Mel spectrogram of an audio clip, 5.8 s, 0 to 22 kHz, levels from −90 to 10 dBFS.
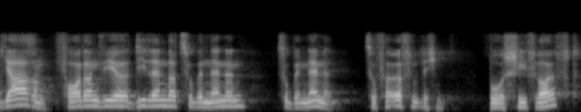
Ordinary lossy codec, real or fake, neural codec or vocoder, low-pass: none; fake; autoencoder, 48 kHz, 32 numbers a frame, DAC-VAE, trained on Japanese speech; 7.2 kHz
